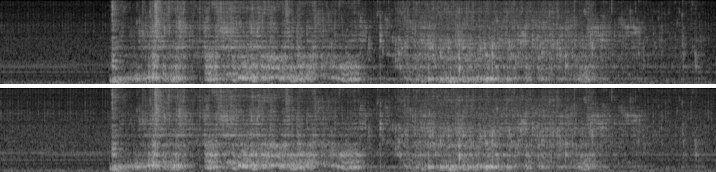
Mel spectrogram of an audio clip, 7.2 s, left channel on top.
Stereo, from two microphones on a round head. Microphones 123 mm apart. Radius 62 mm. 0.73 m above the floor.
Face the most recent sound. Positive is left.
turn(degrees=20)  # may be behind; listen again after turning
